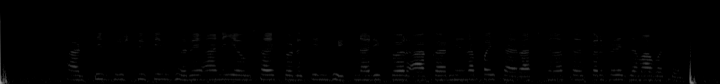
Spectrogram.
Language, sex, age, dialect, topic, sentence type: Marathi, female, 18-24, Northern Konkan, banking, statement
